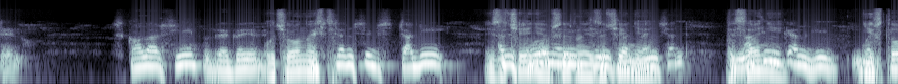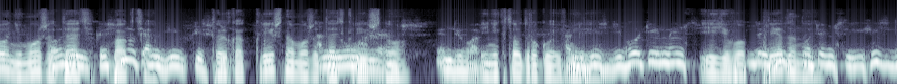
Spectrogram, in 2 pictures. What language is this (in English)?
Russian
